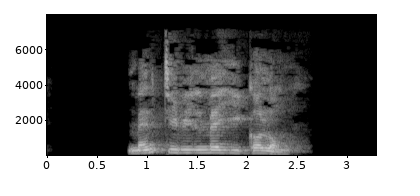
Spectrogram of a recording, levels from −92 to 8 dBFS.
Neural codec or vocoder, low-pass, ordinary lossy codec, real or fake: vocoder, 24 kHz, 100 mel bands, Vocos; 7.2 kHz; MP3, 32 kbps; fake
